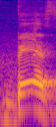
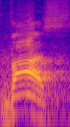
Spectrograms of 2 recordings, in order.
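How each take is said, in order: First: The vowel sounds like 'ay' as in say. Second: The vowel sounds like 'ah' as in father. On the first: The speaker calls it right. "बेस पढ़ेंगे" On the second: The speaker calls it wrong. "बास हमारा गलत हो जाएगा"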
